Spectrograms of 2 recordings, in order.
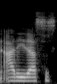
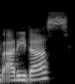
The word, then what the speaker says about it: Adidas: of money so we'll start with Adidas or Adidas as it's pronounced in American let's go with the German pronunciation because I think that's probably the right way thank you yeah so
